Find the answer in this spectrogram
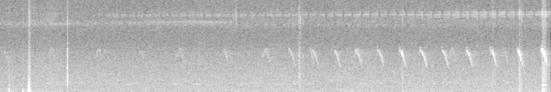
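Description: A bird calling a run of short, high falling notes that begin faint about three seconds in and grow louder and quicker. Two light clicks come in the first second.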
